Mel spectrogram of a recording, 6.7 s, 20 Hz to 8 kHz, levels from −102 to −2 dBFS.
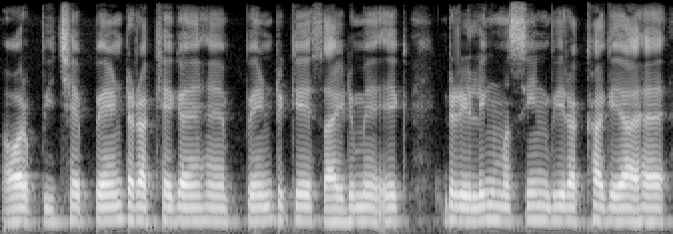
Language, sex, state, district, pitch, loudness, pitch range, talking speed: Hindi, male, Jharkhand, Garhwa, 130 Hz, -15 LUFS, 125-135 Hz, 150 wpm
